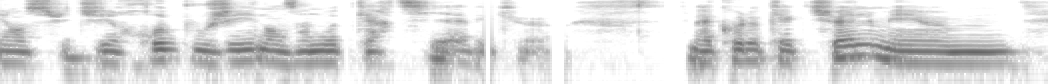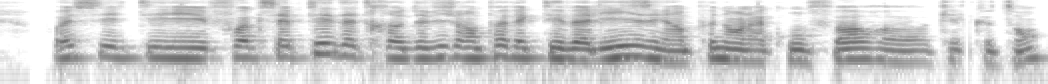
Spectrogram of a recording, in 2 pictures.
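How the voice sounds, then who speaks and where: With a normal speaking voice, a woman talks at a moderate pace in a fairly low pitch, her intonation lively. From southern France (Montpellier). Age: 20s. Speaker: expat business school graduate. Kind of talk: casual interview.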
